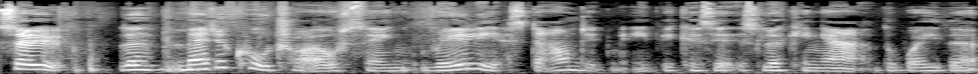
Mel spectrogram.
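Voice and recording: Putting on a hoarse character voice, a woman speaks at a moderate pace and medium pitch, with ordinary pitch variation and big swings in loudness.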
